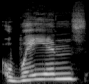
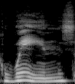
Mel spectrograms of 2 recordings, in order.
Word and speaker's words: Wayans: So there's Wayans ends up sounding like Waynes, which is why I did that Wayne's World pun.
